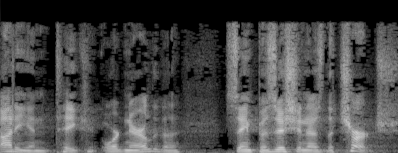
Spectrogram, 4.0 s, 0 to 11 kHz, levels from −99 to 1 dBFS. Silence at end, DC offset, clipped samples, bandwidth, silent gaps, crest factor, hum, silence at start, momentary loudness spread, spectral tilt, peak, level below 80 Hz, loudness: 0 s; under 0.1%; under 0.1%; 9.8 kHz; none; 22 dB; none; 0 s; 13 LU; -3 dB/octave; -4 dBFS; -56 dBFS; -24 LUFS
